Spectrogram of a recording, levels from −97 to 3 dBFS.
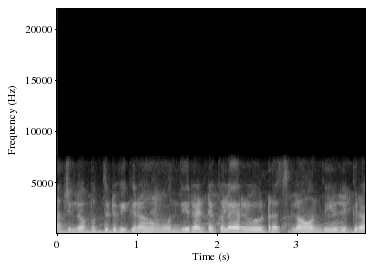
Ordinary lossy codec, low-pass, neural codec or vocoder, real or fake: Opus, 24 kbps; 7.2 kHz; none; real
